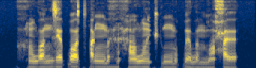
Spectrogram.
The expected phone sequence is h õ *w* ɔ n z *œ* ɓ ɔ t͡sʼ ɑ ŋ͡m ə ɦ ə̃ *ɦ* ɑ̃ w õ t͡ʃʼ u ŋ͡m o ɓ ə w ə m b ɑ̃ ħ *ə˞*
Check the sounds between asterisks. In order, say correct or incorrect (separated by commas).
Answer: correct, incorrect, incorrect, incorrect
